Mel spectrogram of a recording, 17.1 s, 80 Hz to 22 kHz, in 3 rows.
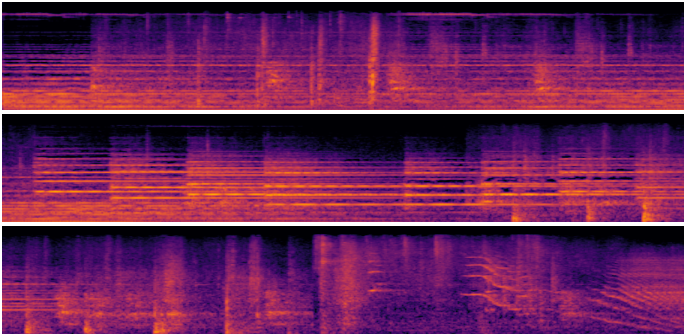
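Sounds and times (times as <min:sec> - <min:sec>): bell-like chime melody: 0:00.0 - 0:12.0.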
